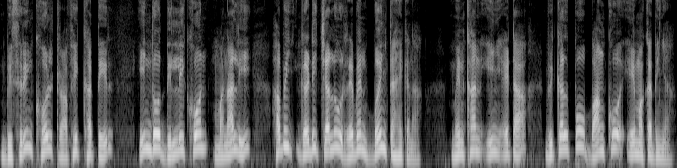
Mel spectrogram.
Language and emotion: Santali, disgusted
